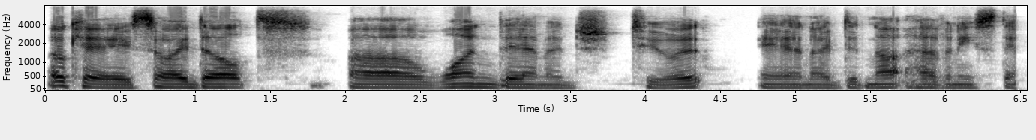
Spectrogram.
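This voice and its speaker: A man's voice: on the low side, little pitch movement, slow, darkish tone, smooth, dry recording. A man talking casually and matter-of-factly while playing a tabletop game. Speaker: board game player. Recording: dull lo-fi sound.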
